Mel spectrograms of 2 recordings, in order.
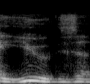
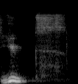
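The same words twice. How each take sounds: First: "youths" with a voiced th ending; standard pronunciation. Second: "Utes" as yoots, hard T; slang pronunciation. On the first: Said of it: "So they don't say youths". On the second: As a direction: say "Utes" with a crisp T before the S. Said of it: "it's Utes". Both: Shown as a demonstration.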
